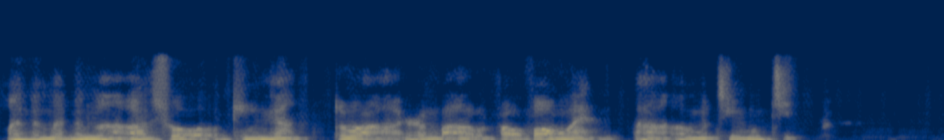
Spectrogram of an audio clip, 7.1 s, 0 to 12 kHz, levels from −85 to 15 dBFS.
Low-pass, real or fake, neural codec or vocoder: 7.2 kHz; fake; codec, 16 kHz, 1 kbps, FreqCodec, smaller model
